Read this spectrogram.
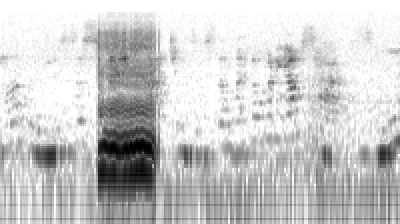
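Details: Overweight cat in REM sleep: one loud, buzzy, fluttering snore on a single breath, with softer breathing noises around it; snoring.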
